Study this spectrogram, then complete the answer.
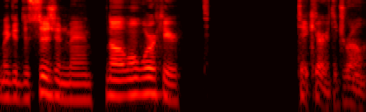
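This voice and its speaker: A man speaks at a moderate pace in a put-on character voice. His pitch is medium. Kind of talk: voice acting, theatrical. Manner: urgent, commanding.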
